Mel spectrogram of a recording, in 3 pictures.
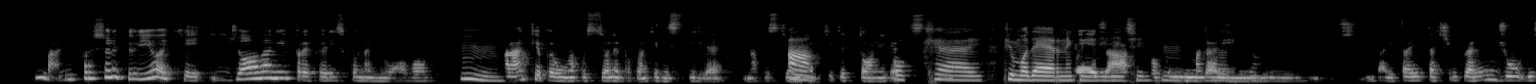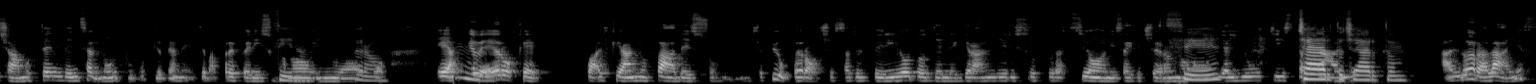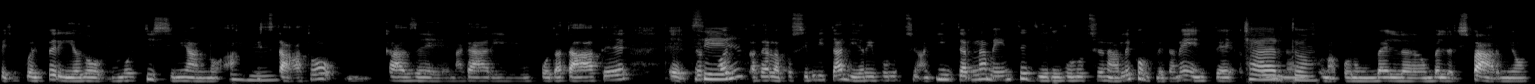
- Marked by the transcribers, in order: "proprio" said as "propio"; other background noise; tapping
- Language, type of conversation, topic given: Italian, podcast, Come scegliere tra comprare e affittare una casa?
